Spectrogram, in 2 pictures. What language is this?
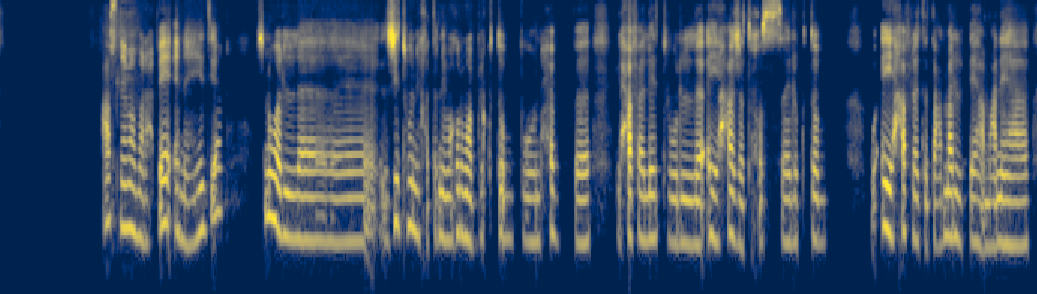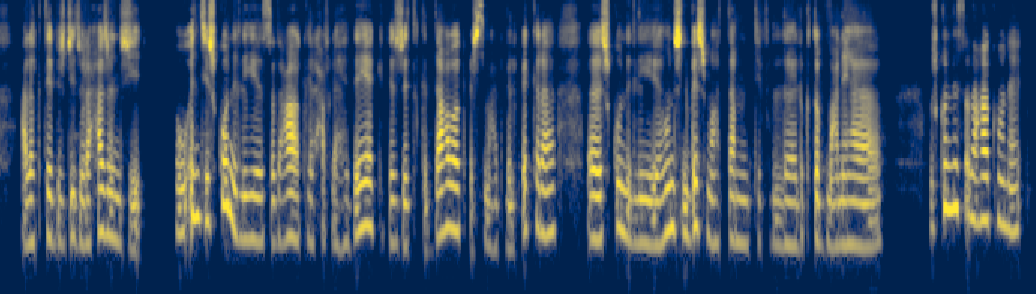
Tunisian Arabic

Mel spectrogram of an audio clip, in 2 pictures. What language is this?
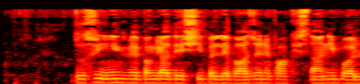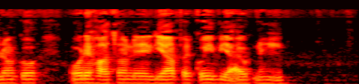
Urdu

